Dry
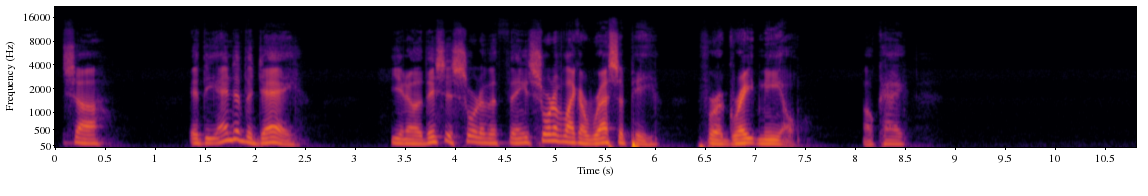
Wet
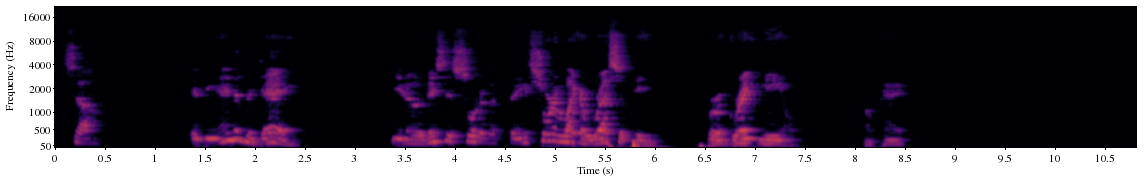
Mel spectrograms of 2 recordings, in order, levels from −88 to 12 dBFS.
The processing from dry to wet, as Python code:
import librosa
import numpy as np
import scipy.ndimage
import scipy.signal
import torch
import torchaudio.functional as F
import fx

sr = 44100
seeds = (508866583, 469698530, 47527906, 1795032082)

y = fx.noise_reduce_blind(x, sr, reduce_db=20)
y = fx.resonator_bank(y, sr, root=52, chord='major', decay_s=0.27)
y = y * librosa.db_to_amplitude(2.0)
